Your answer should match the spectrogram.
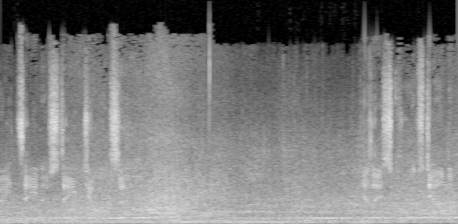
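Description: Super sedan race cars roar down the back straight of an oval speedway in a continuous loud engine drone, with an announcer talking over the noise throughout.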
